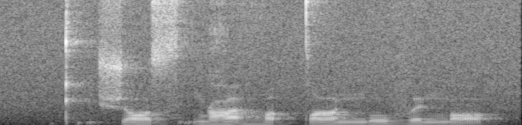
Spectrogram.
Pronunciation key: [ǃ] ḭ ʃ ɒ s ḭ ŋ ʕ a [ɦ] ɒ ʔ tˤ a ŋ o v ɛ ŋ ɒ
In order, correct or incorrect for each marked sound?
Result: incorrect: kʼ, correct

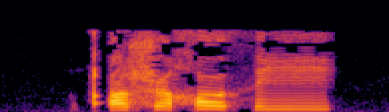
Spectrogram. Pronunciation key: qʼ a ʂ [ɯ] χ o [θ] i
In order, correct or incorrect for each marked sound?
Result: correct, correct

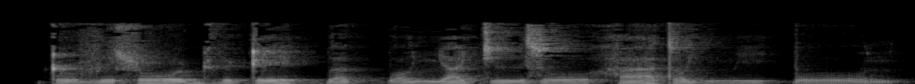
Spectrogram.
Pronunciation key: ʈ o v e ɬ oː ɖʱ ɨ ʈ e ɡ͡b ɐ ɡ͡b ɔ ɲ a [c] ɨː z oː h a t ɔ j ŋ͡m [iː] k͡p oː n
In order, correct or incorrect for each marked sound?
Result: correct, correct

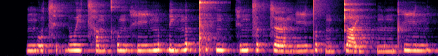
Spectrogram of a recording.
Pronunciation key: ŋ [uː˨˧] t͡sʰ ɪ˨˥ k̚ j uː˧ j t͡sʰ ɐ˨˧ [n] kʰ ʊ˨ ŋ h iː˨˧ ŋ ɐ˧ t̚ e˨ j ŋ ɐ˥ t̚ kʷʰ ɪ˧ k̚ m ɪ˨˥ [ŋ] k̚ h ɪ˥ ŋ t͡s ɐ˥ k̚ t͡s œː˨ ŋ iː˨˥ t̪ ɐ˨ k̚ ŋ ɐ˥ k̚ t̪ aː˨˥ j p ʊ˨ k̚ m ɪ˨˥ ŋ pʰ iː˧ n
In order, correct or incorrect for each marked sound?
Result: incorrect: uː˨˩, incorrect: m, incorrect: none

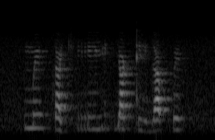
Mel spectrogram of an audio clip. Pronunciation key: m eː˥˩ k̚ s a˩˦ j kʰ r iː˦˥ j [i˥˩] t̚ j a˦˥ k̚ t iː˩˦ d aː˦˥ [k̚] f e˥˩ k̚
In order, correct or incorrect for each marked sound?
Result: correct, incorrect: p̚

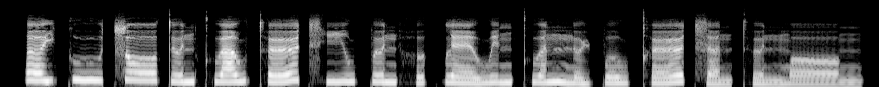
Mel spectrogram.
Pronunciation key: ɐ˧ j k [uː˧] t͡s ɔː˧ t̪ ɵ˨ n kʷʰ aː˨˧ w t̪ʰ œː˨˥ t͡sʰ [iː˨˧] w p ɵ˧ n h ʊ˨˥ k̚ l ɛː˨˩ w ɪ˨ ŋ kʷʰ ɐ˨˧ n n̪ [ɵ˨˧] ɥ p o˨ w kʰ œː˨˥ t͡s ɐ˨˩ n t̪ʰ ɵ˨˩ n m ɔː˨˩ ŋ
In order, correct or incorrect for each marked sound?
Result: correct, correct, incorrect: ɵ˨˩

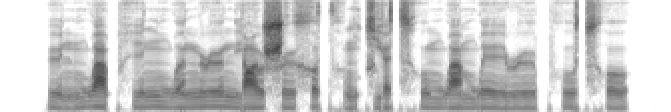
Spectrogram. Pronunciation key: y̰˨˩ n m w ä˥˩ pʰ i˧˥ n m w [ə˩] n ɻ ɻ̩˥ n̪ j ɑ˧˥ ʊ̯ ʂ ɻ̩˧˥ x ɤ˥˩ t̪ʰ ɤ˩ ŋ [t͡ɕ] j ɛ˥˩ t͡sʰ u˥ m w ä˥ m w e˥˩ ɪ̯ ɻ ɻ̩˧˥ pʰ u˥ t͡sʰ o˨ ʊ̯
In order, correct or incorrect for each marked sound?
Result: incorrect: ə˧˥, correct

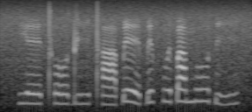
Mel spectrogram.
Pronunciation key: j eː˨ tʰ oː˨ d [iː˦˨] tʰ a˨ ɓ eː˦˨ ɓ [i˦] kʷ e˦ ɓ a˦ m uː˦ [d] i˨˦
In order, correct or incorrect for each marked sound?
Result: incorrect: iː˨, incorrect: e˦, incorrect: ɗ

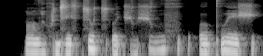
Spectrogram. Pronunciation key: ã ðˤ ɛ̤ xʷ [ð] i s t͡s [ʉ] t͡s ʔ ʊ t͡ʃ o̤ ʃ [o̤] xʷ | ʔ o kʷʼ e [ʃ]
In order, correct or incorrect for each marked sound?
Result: incorrect: d͡z, incorrect: u, correct, correct

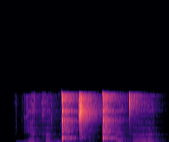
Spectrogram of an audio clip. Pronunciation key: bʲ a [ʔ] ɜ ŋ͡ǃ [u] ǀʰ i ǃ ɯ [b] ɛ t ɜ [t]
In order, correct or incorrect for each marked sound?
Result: incorrect: k, incorrect: ɯ, incorrect: p, incorrect: none

